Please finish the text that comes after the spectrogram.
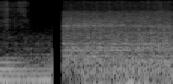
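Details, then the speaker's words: Engine idling with a fast, steady light knock over the low rumble after adding thicker oil and Lucas oil treatment; slightly quieter but not gone; suspected rod knock that the oil can't fix. "It's a bit quieter now. I wouldn't say it's gone, but that's all that does."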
